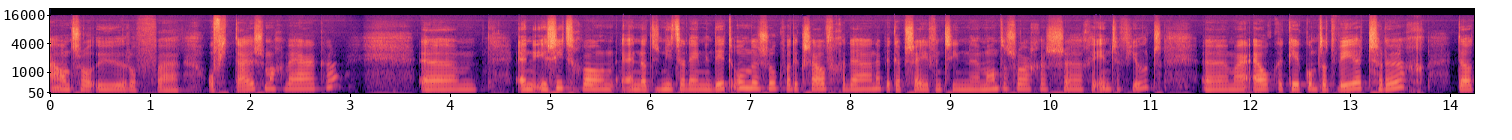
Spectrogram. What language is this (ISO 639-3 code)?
nld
